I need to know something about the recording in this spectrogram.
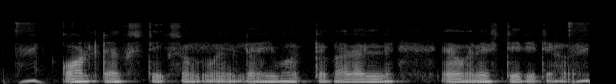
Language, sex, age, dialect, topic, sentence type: Bengali, male, 41-45, Jharkhandi, banking, statement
